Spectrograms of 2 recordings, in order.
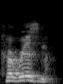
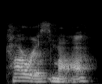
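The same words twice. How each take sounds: First: It is pronounced the English way. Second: It is pronounced the Greek way. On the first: "just say it like in English" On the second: "I think the proper way to say it"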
